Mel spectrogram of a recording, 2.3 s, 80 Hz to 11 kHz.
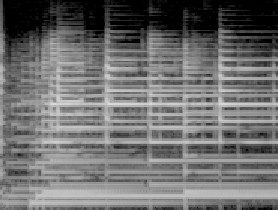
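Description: A 1964 Epiphone Casino electric guitar with P90 pickups, being tuned a little, strums sustained, slightly overdriven chords, with fresh attacks roughly every half second or so, ringing out rich and bright with no voices.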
